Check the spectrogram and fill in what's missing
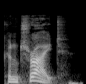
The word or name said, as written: contrite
